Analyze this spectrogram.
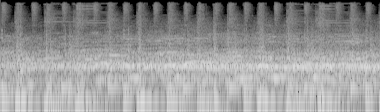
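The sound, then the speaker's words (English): A dense protest crowd in Egypt roars and shouts continuously, voices overlapping into a loud, chaotic din with rhythmic chanting pulses underneath, as pro-Mubarak supporters charge the crowd hurling stones and wielding sticks. “Suddenly, they charge the crowd, hurling stones and wielding sticks.”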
